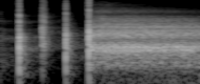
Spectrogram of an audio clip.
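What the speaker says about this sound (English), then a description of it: "We have this clap fill that goes into a hey chant." Three sharp claps in quick succession lead into a loud group shout of "hey" that hangs and fades slowly.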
